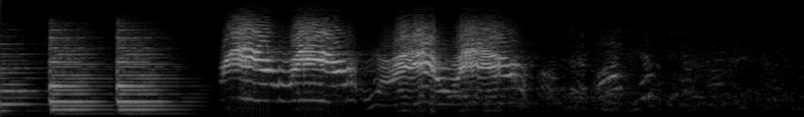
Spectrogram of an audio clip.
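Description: Piano chords struck three times in quick succession, then cats meowing four times from inside the piano where they have been hidden, disturbed as the keys are played.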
